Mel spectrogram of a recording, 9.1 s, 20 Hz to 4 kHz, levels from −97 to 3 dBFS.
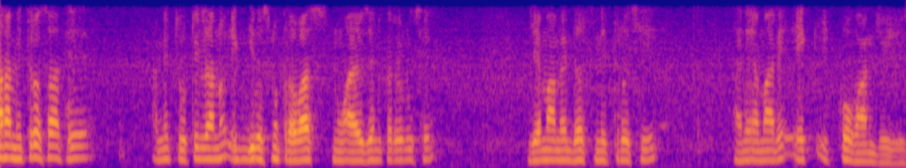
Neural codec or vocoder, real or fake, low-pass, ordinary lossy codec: vocoder, 44.1 kHz, 128 mel bands, Pupu-Vocoder; fake; 3.6 kHz; none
